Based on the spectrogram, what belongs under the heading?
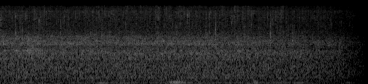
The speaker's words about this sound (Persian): خب حالا که یه کمی با گوش دادن به صدای بارون حس و حالمون بهتر شد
